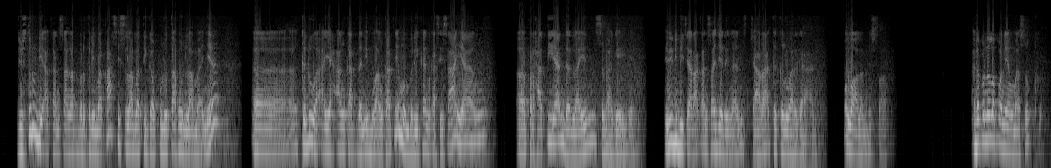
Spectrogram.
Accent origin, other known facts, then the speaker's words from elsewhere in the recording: Mandailing Natal, North Sumatra, Indonesia; Allahu Akbar, itu kampung halaman saya itu.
